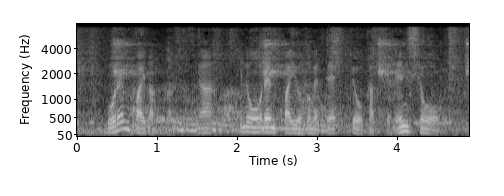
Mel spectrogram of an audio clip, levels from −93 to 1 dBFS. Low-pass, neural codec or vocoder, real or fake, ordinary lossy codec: 7.2 kHz; codec, 16 kHz, 16 kbps, FunCodec, trained on Chinese and English, 50 frames a second; fake; AAC, 32 kbps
